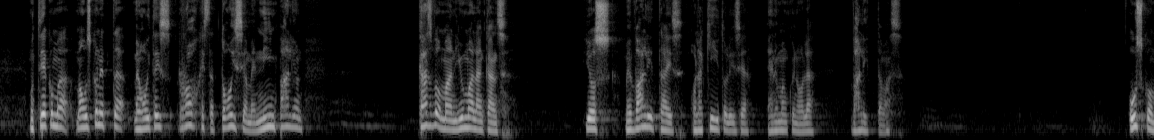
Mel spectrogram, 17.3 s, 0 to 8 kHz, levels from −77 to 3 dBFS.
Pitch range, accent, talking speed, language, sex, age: 130-170 Hz, native, 85 wpm, Finnish, male, 30-49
